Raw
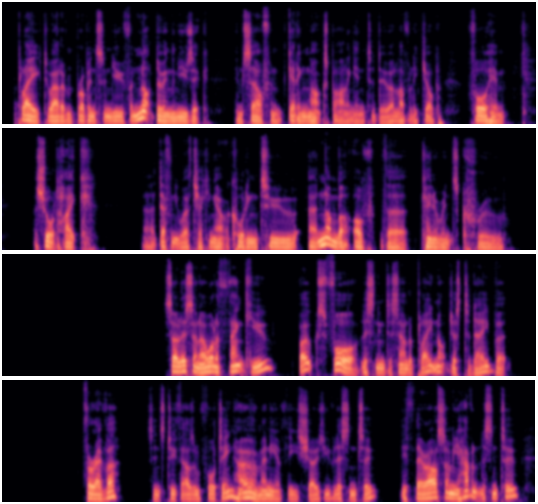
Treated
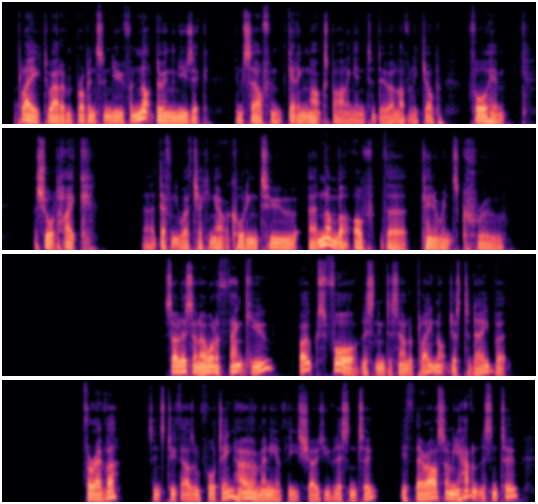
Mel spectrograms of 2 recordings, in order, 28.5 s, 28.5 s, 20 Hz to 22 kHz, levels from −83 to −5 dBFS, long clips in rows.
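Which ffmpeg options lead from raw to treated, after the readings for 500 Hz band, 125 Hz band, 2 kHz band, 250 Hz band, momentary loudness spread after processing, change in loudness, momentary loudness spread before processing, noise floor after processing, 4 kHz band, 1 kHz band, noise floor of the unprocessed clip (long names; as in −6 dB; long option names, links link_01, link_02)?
0.0 dB, 0.0 dB, 0.0 dB, 0.0 dB, 11 LU, 0.0 dB, 11 LU, below −85 dBFS, 0.0 dB, 0.0 dB, below −85 dBFS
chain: -ar 48000 -c:a libopus -b:a 64k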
